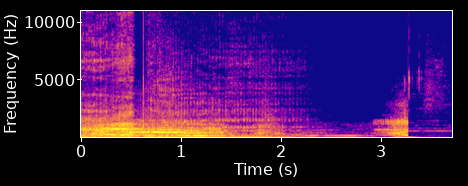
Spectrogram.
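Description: A toy lion lets out a loud electronic roar that swells and fades over about three seconds, ending in a sharp click.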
